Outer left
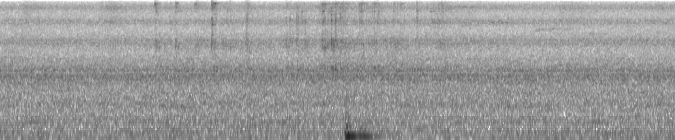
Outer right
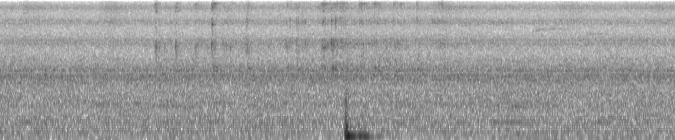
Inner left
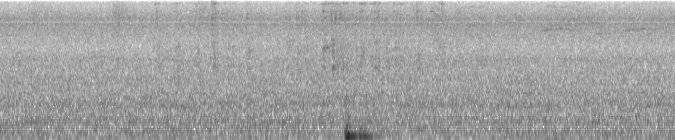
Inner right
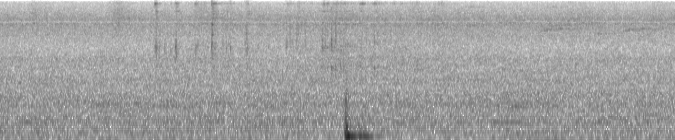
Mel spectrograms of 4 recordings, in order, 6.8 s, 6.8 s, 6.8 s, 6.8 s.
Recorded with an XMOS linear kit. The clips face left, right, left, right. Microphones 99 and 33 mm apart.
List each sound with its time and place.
1.6 s keys jangling: 60° right (ahead or behind), 3.5 m; by 4.5 s 40° right (ahead or behind), 6 m
3.5 s a thud: 65° right (ahead or behind), 3 m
